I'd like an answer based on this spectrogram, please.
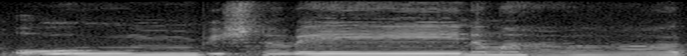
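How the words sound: It is said slowly, rhythmically and with deep feeling. The words come from the heart with full meaning. The speaker calls it right. "तो विष्णूच्या काळजाला भिडला पाहिजे तुमचा मंत्र"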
